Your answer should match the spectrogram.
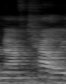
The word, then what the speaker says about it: Naphtali: And Naphtali, which is such a fun name to say. Or Naphtali, sometimes you hear it pronounced, which means wrestling.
